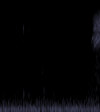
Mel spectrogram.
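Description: Near silence with a low steady hum, broken by a single faint computer mouse click about half a second in, selecting a toolbar tool.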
